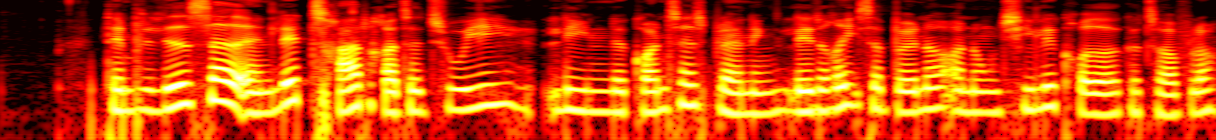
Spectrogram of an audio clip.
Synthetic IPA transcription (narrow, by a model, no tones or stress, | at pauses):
d̥enb̥le̝le̝ð̞ˠsɛð̩ˠæe̝nle̝d̥̚t͡sʰʁad̥ʁɑ̈t͡sʰæt͡sʰuiliːnənəɡ̥ʁɶnt͡sʰæsb̥læne̝ŋle̝d̥ɐʁḭːsɒ̽b̥œnɐʔɒ̽no̝ːn̩t͡sʰiləkʰʁœðˠɐkʰɑ̈t͡sʰɒ̽flɐ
